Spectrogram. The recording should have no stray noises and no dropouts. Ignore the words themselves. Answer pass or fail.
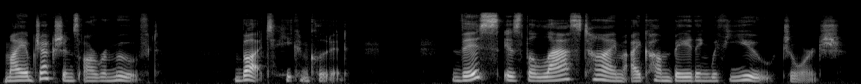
pass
